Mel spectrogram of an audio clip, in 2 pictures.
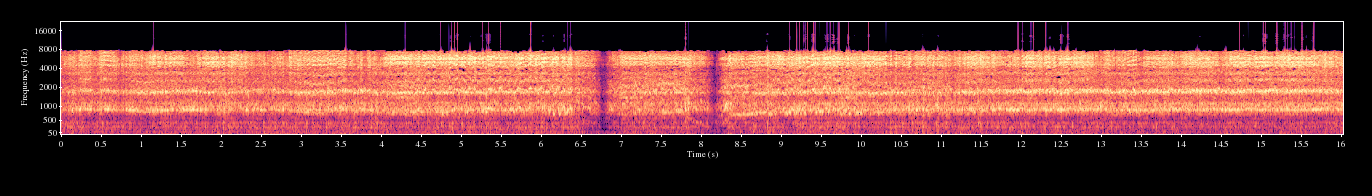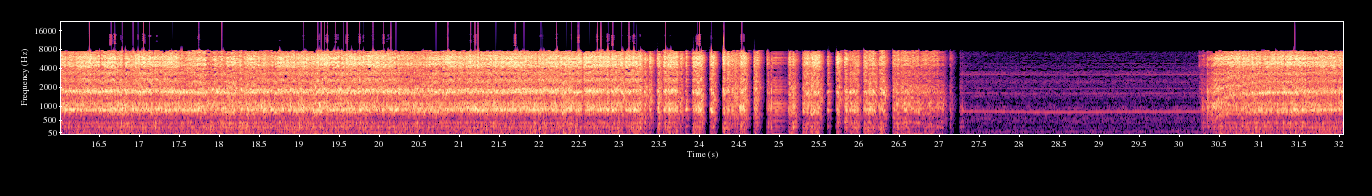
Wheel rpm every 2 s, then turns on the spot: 230, 230, 200, 140, 140, 210, 230, 230, 230, 230, 230, 230, 140, 110, 0, 140.
6-8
